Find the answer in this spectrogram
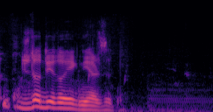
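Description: A man's voice for about a second, then faint steady tones.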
